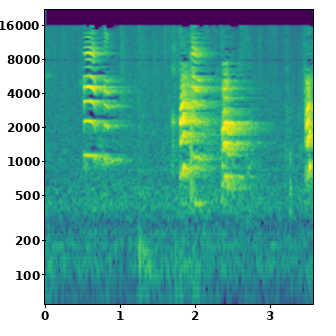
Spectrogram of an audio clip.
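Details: Shih Tzu puppy playing with a new toy gives four short, high, yappy barks, the first longer and drawn out, then three sharp yips spaced about half a second to a second apart, in a quiet room.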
